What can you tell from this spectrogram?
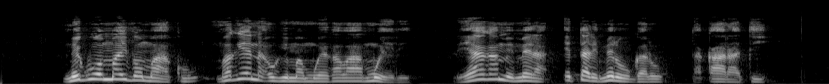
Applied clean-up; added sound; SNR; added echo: none; none; none; none.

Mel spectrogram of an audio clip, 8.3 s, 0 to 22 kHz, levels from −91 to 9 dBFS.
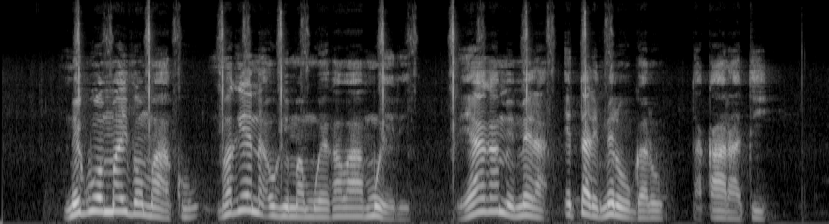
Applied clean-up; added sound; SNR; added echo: none; Scissors; 12 dB; none.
